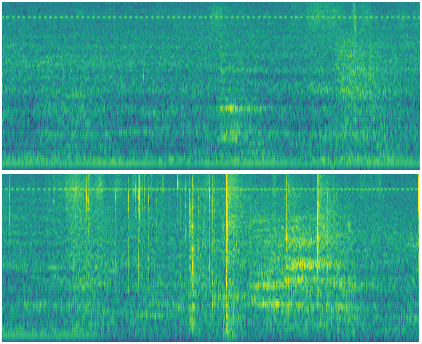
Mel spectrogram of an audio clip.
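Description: Faint room ambience: a steady low hum that stops about two-thirds of the way through, with faint indistinct murmuring and a few sharp clicks near the end.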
